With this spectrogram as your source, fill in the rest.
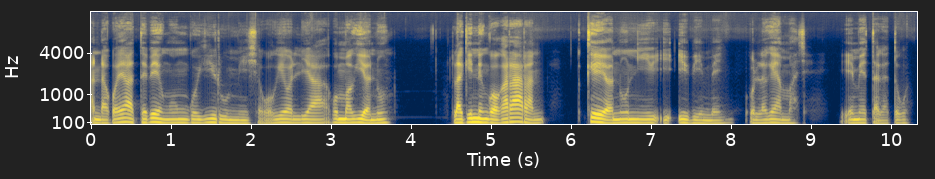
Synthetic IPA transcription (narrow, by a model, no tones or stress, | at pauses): a̰ndakojatebeŋuŋɡokiɾumiʃḛko̰kiɔljakomakijanun | lakineŋɡɔkaɾaɾan | kejɔnunibimeɲo̰lekɛmat͡ʃɛ̥ | ḛmeta̰kɛtʊkʊl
